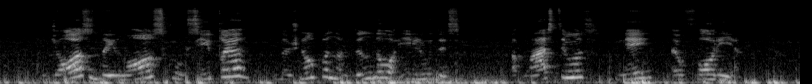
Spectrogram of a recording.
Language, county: Lithuanian, Tauragė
